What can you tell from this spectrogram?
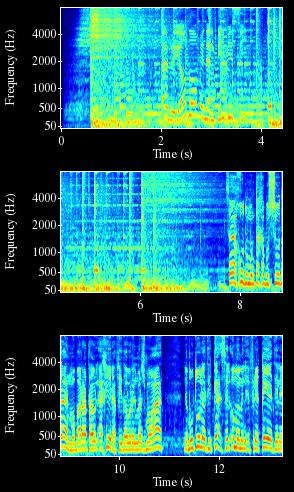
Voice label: arabic sports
